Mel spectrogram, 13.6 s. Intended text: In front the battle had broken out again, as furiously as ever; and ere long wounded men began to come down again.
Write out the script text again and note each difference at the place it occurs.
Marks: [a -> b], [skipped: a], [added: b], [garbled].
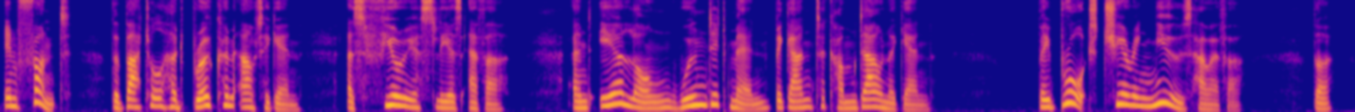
In front the battle had broken out again, as furiously as ever; and ere long wounded men began to come down again. [added: They brought cheering news however The]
